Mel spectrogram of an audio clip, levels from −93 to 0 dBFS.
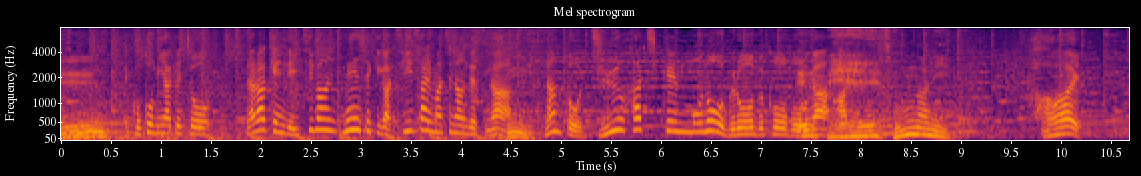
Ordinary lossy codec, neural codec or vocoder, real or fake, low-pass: none; none; real; none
